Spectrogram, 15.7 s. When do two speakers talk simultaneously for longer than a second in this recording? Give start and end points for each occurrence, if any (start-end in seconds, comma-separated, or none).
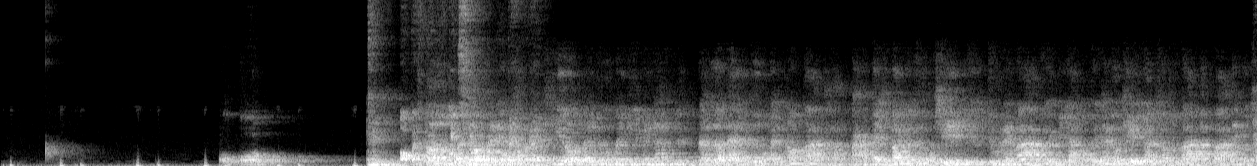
5.3-6.6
